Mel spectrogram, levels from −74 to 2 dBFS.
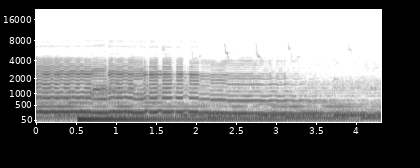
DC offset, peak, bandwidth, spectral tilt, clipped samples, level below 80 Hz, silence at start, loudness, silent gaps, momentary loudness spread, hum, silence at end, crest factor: under 0.1%; -10 dBFS; 8.4 kHz; -7.5 dB/octave; under 0.1%; -30 dBFS; 0 s; -26 LUFS; none; 7 LU; none; 0 s; 14 dB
